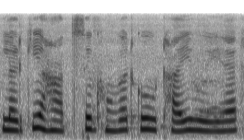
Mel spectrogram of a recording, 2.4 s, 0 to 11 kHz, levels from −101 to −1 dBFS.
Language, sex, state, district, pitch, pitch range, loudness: Hindi, female, Jharkhand, Deoghar, 245 Hz, 230-265 Hz, -15 LUFS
